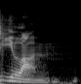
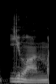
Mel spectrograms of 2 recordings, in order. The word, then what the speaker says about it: Ilan: It's Elon. Elon, like the guy who makes Tesla, but I'm not a giant asshole.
